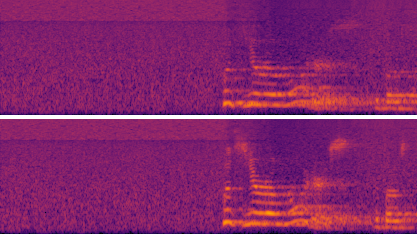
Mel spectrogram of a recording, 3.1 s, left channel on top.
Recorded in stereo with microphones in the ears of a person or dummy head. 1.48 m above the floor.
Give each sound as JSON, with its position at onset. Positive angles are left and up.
{"t": 1.7, "sound": "a woman speaking", "side_deg": -40, "distance_m": 4.0}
